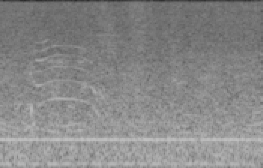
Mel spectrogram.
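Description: A motorboat's engine running with a steady hum and low rumble, under a wash of wind and water noise. About half a second in, a brief high-pitched rising-and-falling cry sounds over it.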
